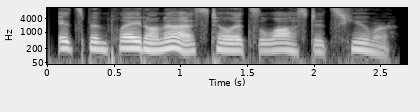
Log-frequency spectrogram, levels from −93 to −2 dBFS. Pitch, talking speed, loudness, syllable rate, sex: 175 Hz, 220 wpm, -18 LUFS, 4.4 syllables/s, female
